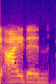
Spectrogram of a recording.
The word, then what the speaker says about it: Aiden: the fudge Aiden Iden it's spelled Aiden so I read it Aiden but they say Iden I don't know this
